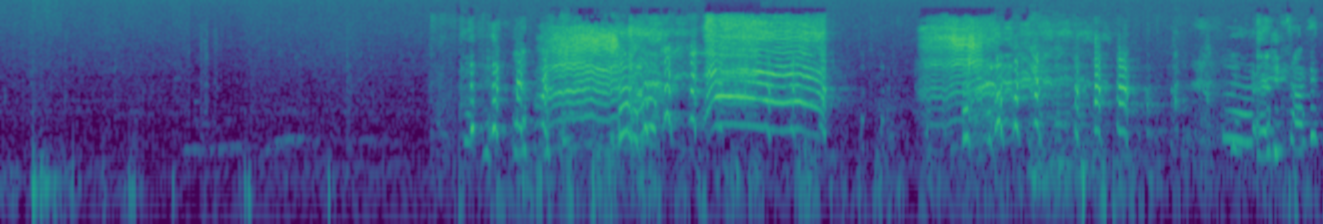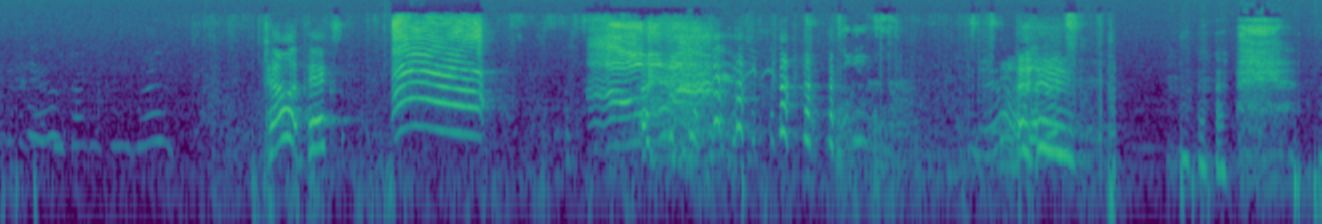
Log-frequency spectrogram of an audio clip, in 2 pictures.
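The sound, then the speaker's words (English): A person imitates a goat's bleat, producing several loud, quavering 'baa' cries, each a few seconds long with short pauses between, after a quiet start. “It might be easier to imitate a goat because that's all there is to imitate.”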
